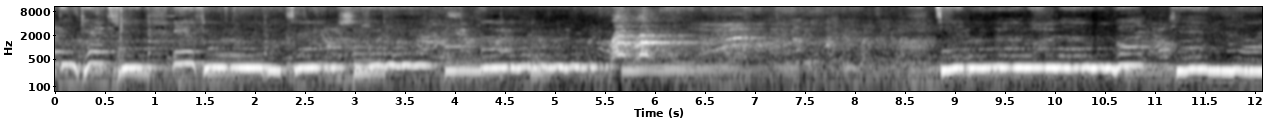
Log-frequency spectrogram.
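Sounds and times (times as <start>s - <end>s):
woman singing: 0.0s - 5.6s, 8.8s - 12.0s.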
